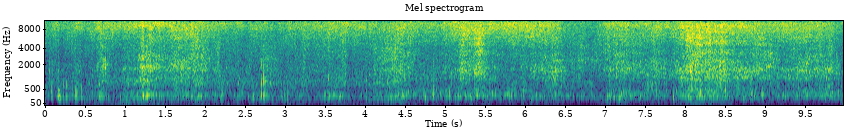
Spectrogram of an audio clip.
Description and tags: Snowboard Slide Loop Mono 02
Snowboard - Loop.
Other Snowboard loops:
Gear: Tascam DR-05.
field-recording, glide, gliding, ice, loop, slide, sliding, snow, snowboard, winter, winter-sport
